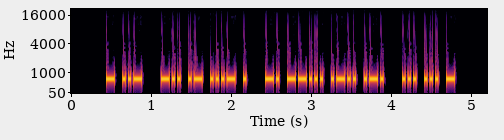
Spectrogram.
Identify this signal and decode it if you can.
Morse code, heard as a keyed tone, about 36 wpm, 700 Hz. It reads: TU DAVE N7LR SST
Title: K1USN SST QSO Practice - 35wpm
